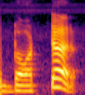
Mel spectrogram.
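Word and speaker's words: daughter: Number seven पर है ए यू जी एच। इसको अ पढ़ते हैं। देखिए ए यू जी एच अ तो डॉटर डॉटर हो गया।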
